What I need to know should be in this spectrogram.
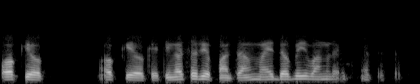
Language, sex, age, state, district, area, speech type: Goan Konkani, male, 45-60, Goa, Tiswadi, rural, conversation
